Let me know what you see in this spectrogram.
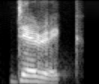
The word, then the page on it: derrick: Indian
